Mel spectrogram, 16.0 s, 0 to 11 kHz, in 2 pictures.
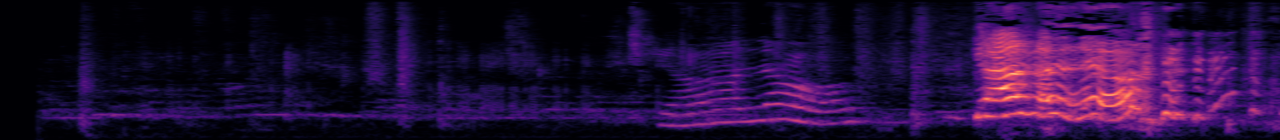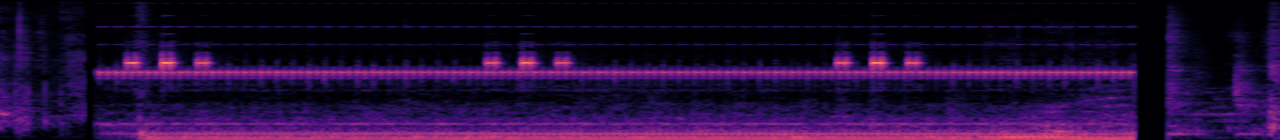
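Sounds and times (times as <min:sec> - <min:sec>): low hum: 0:08.6 - 0:15.1
quick electronic beeps: 0:08.6 - 0:15.1
steady high electronic tone: 0:08.6 - 0:15.1.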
